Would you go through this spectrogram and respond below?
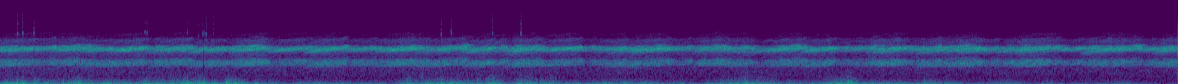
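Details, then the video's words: Frogs croaking en masse in a spring wetland, recorded live: a steady, dense trilling chorus in two stacked bands, under a heavy low rumble of wind or handling noise and a few sharp ticks. "Ambient Noise for Sleep Frogs Black Screen"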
